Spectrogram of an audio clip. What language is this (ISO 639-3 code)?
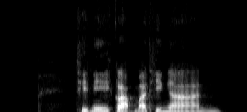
tha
